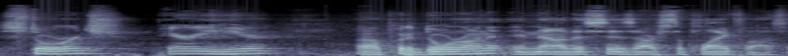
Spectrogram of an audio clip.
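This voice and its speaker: A man's fairly slow speech with ordinary pitch variation, over light background noise. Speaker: property owner host. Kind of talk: casual property tour commentary. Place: home room. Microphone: phone near.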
